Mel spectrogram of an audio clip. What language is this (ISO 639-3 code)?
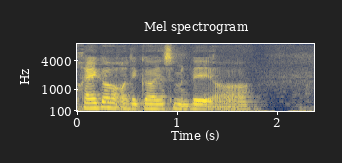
dan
